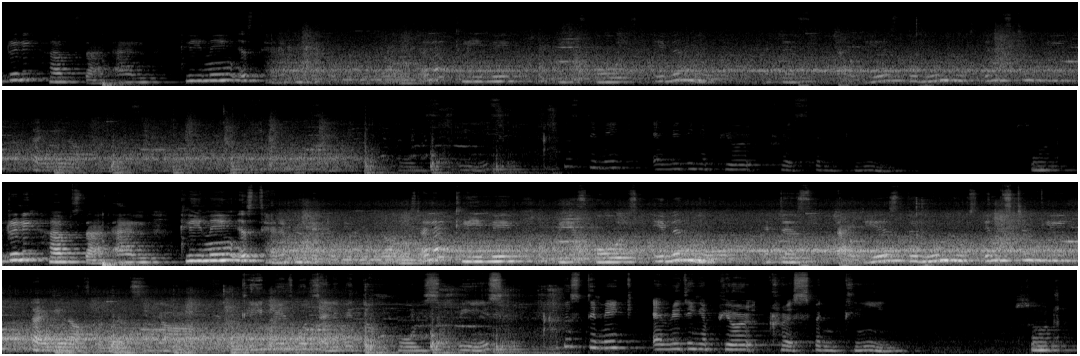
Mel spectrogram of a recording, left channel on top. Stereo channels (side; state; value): left; quieter; 15.1 dB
